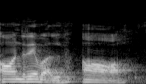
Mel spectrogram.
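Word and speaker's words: honourable: तो एच यहाँ पे जब साइलेंट है तो एच तो यहाँ पे साइलेंट है, तो इसका उच्चारण क्या हो रहा है? हमको उच्चारण देखना है। ऑनरेबल तो अ से हो रहा है, यानी कि स्वर वर्ण, यानी कि इसके पहले क्या होगा? एन होगा।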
